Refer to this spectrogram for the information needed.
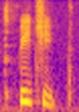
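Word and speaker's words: Phichit: Pichit.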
